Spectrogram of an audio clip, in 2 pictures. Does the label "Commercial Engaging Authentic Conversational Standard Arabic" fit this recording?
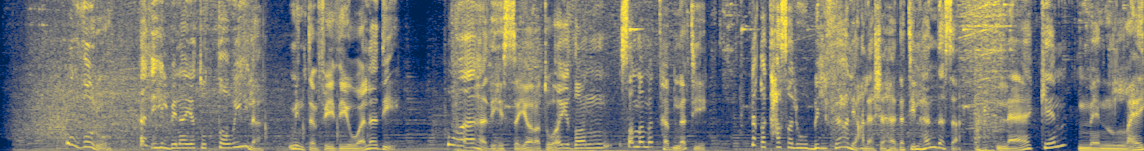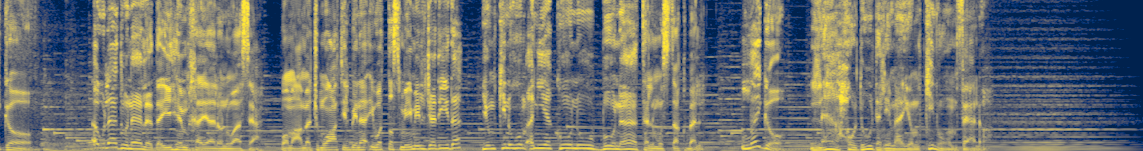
Yes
